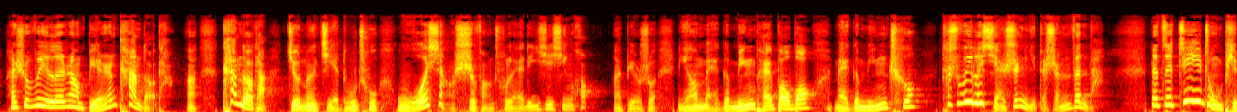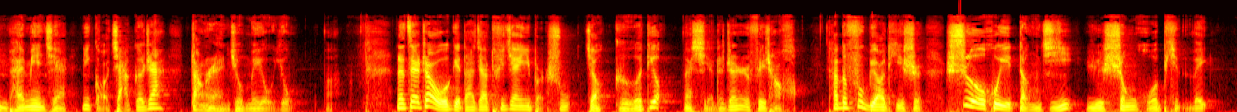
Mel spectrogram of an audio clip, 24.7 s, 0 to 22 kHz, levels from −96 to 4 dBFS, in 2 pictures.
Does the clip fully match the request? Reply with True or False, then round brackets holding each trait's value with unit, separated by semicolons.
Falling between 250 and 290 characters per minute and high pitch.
False (280 characters per minute; 105 Hz)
